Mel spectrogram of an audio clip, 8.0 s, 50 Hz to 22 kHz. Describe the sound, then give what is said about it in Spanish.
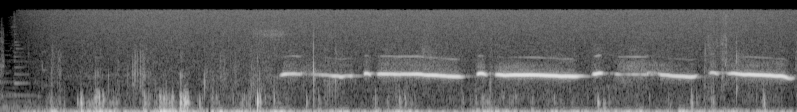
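A person whistles a series of sustained, slightly wavering bird-like notes imitating a quetzal's call to draw out the bird, during a birdwatching outing of 15 people on a Sunday morning in a nature reserve in Villa María, Caldas, with low rustling and handling noise before and beneath the whistling. “Con un silbido similar al del ave quetzal, invoca la especie que por su agilidad poco se deja ver.”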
